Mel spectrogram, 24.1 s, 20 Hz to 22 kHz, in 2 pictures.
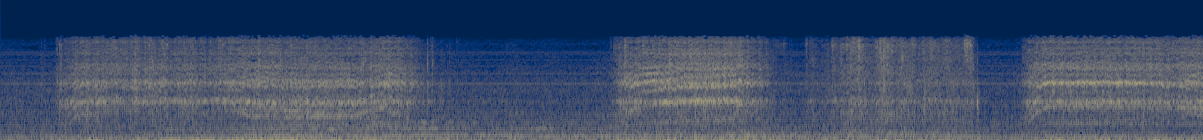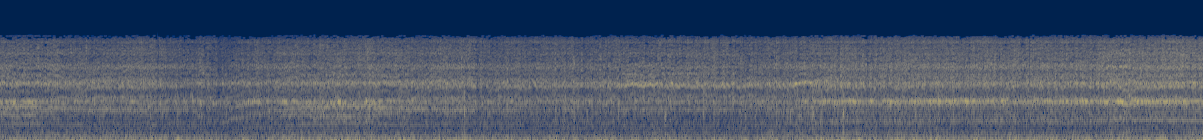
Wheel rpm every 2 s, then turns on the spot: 80, 80, 0, 80, 30, 110, 100, 100, 110, 120, 150, 150.
8-10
